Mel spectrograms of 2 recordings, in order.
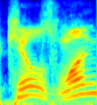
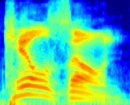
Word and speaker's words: Killzone: remove the hdcp I know it's pronounced Kill Zone stop bitching sarcastic for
